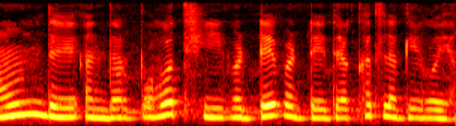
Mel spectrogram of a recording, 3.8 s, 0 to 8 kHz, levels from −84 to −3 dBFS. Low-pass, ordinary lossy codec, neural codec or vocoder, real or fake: 7.2 kHz; none; codec, 44.1 kHz, 7.8 kbps, Pupu-Codec; fake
